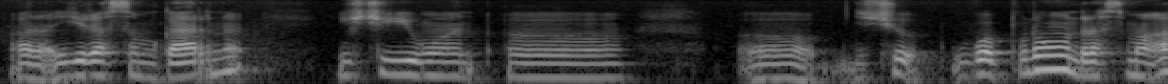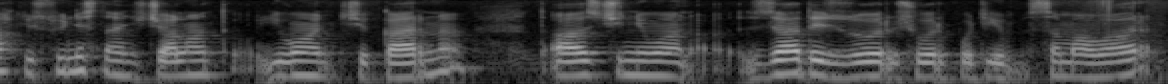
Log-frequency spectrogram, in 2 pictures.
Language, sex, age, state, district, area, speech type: Kashmiri, female, 30-45, Jammu and Kashmir, Baramulla, rural, spontaneous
